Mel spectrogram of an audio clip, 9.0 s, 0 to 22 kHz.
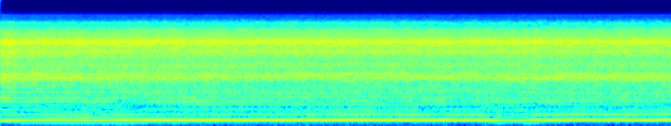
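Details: Husqvarna 223L trimmer after Zama carburetor rebuild, started unchoked on residual fuel: steady high-pitched two-stroke buzz at even speed with a brief dip; running normally.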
